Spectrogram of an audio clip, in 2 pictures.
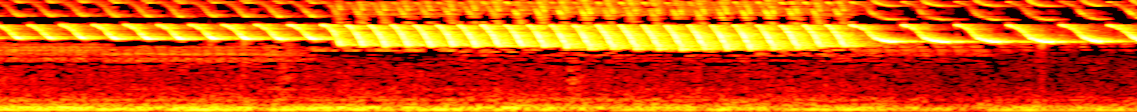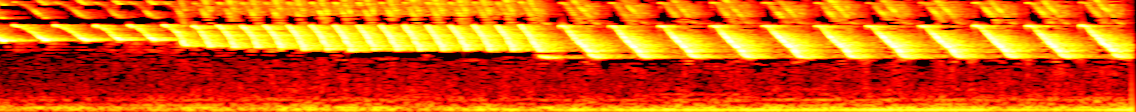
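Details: Canary song, described as long and continuous, used as a prompt to teach young birds and to restart silent canaries: rapid trills of repeated descending whistled notes, shifting to a new phrase every one to two seconds, with faint low hum underneath.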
